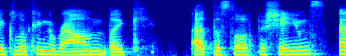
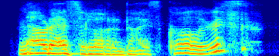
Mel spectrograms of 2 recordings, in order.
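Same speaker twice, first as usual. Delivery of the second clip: put-on chummy, friendly, tipsy, drunk voice; 5 dB louder than usual. A tabletop game player stumbles over really friendly, pretending to be drunk. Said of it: "I'll pretend to be drunk".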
